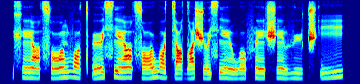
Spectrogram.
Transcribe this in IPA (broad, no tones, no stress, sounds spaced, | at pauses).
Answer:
x ẽː sˤ õ v ɔ tʼ ø sʲ ɛ̃ː sˤ ø w ɔ tʲ ø dˤ ø ʃ ɵ sʲ ẽː w o f ẽ ʃ ẽ v y t͡ʃʼ i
